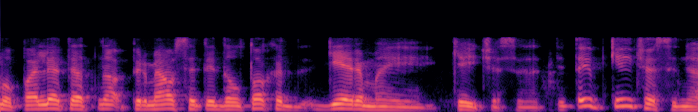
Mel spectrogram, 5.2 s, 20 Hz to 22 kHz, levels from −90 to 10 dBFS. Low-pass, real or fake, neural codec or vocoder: 5.4 kHz; fake; codec, 24 kHz, 3.1 kbps, DualCodec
